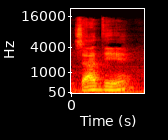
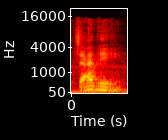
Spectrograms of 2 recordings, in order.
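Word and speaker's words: צדי: 다음에 발음은 짜 혹은 차. 근데 실제적인 발음은 이제 짜로 되어 있습니다. 이제 옛날 문법 책들 보면은 이제 차대 뭐 이렇게 식으로 발음이 표기가 되어 있는데 실제적으로 이제 이게 짜에 가까운 이제 발음이 되겠습니다.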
